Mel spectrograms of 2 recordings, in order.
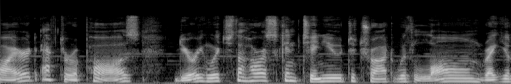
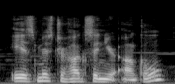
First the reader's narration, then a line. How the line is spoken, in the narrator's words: she asked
